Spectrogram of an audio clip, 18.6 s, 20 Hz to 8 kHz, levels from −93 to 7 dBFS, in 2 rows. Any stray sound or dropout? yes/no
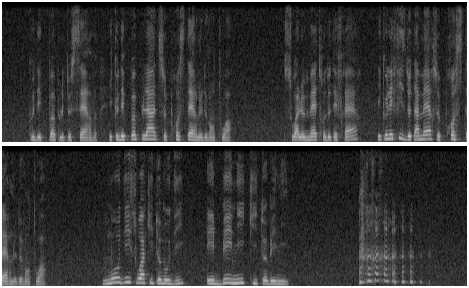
yes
